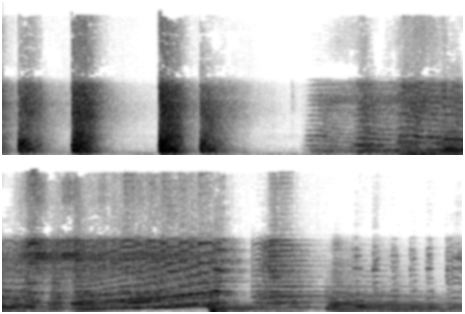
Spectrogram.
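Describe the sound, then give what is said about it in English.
Three sharp gunshots ring out in a radio drama, each a loud crack with a short decaying tail, followed after a brief pause by swelling dramatic music. “Watch out, he has a gun. Get down. Shoot him, Rubar”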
